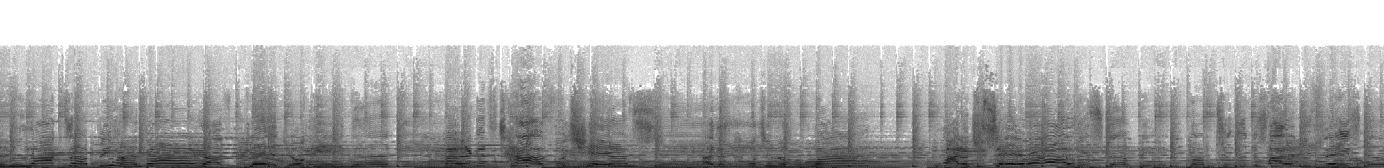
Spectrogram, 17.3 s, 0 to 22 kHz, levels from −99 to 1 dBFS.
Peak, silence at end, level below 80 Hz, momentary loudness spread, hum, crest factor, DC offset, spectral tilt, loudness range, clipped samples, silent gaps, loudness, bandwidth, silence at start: 0 dBFS; 0 s; -24 dBFS; 9 LU; none; 14 dB; under 0.1%; -5 dB/octave; 4 LU; under 0.1%; none; -14 LUFS; 14 kHz; 0 s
